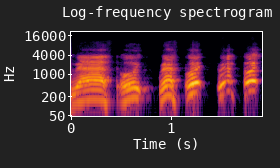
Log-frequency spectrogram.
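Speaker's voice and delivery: high, loud appeal to the ref; yelling at the ref. Real, not acted. Fan appealing to the referee, high loud shout. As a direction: bellow for the ref's attention.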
